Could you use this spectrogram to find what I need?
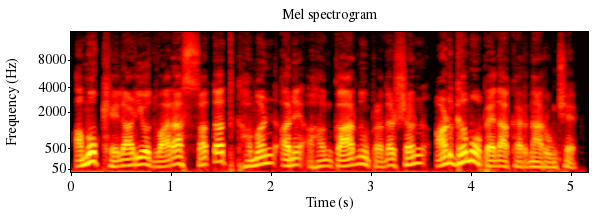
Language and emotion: Gujarati, disgusted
